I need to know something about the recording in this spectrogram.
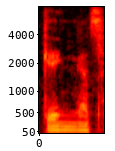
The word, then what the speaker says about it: kengät: When G is paired up with an N, it becomes a soft G. For example, in the words kengät and onget, it's a soft G.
